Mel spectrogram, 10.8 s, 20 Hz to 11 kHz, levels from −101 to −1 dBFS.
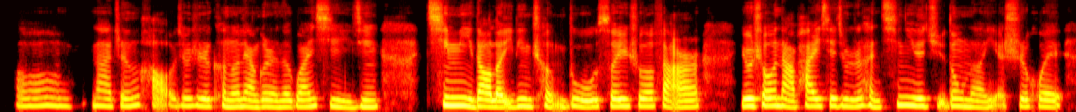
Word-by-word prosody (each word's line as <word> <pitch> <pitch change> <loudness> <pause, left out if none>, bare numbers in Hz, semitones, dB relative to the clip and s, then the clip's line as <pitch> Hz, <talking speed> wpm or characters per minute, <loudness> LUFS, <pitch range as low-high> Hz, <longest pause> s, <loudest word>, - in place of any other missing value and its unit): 哦， 220 -1 -5 0.2
那 225 -2 -3
真 220 +2 -3
好。 250 -3 -5
就 220 +1 -3
是 215 -2 +1
可 215 +1 -4
能 195 0 0
两 200 -2 -1
个 195 +2 -1
人 190 -2 -1
的 190 0 0
关 200 +2 -1
系， 215 -3 -3
已 175 -2 -4
经 195 +2 -2 0.5
亲 240 -2 +4
密 230 -3 +6
到 205 -1 +5
了 185 -2 +5
一 - - -1
定 210 +2 +1
程 200 -1 -4
度， 195 -2 +2
所 205 +1 +1
以 210 0 +5
说 210 0 0
反 215 -1 -1
而 190 +2 0 0.4
有 215 +1 +8
时 215 - +1
候 225 0 +4
哪 215 -5 +1
怕 215 +4 -1
一 210 - +2
些 220 0 0
就 215 -1 -2
是 205 +2 0
很 225 -5 -2
亲 190 +7 -2
昵 240 -2 +3
的 220 - +5
举 215 +1 -6
动 215 -2 -1
呢， 185 -3 -3
也 205 +7 -5
是 215 -4 -3
会 200 -1 -2
210 Hz, 265 characters per minute, -23 LUFS, 195-220 Hz, 0.5 s, 有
